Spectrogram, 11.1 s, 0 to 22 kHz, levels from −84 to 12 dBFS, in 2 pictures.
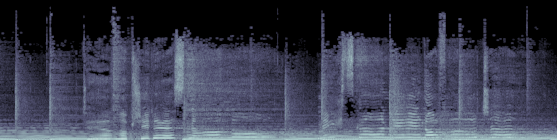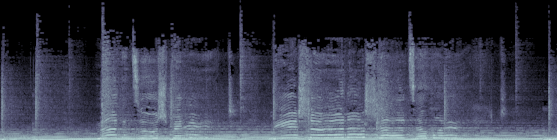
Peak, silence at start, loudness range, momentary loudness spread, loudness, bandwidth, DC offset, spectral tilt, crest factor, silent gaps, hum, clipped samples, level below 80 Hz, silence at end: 0 dBFS; 0 s; 1 LU; 5 LU; -14 LUFS; over 20 kHz; under 0.1%; -5 dB/octave; 14 dB; none; none; under 0.1%; -26 dBFS; 0 s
